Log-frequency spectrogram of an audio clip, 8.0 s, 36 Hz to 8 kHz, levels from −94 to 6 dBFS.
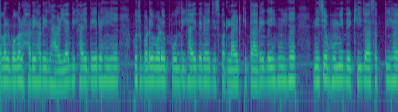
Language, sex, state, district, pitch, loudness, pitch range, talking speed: Hindi, male, Rajasthan, Churu, 155 Hz, -31 LUFS, 155-160 Hz, 235 wpm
